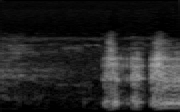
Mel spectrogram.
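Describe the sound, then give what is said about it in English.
Someone clears their throat in the morning just after getting up: three quick, rough, throaty bursts in a row after a brief quiet moment, with no talking. “Just clearing my throat, just getting up this morning.”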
